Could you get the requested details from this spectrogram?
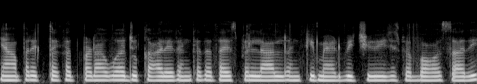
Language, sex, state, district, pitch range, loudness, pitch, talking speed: Hindi, female, Bihar, Kishanganj, 190-195 Hz, -13 LUFS, 195 Hz, 325 wpm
